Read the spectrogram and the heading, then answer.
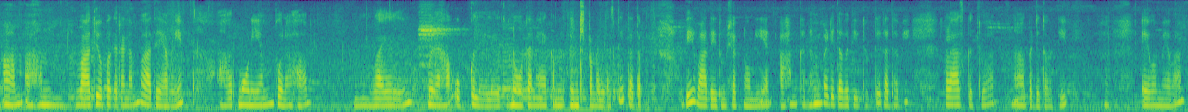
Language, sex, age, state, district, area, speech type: Sanskrit, female, 18-30, Kerala, Thrissur, urban, spontaneous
